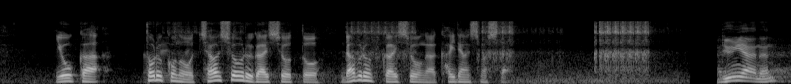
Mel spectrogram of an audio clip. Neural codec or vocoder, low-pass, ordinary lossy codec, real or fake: none; none; none; real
